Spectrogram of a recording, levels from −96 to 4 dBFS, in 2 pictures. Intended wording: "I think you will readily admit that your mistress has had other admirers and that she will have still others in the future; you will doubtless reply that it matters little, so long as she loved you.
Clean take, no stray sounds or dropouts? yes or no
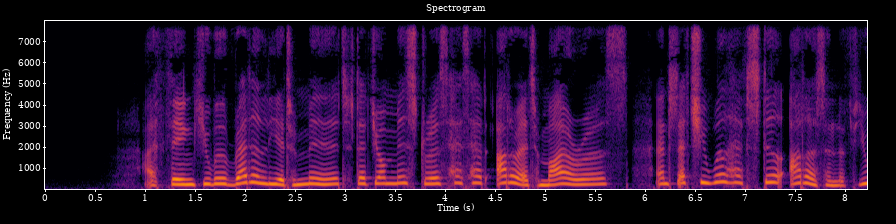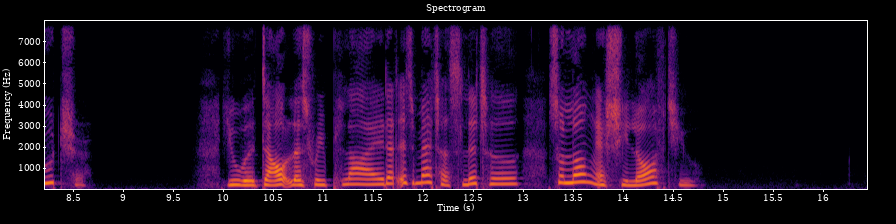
yes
